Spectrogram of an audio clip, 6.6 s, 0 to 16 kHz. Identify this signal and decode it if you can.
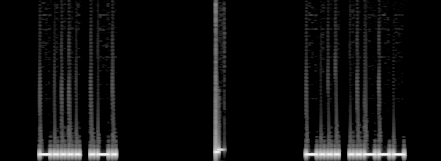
Morse code, heard as a keyed tone, about 22 wpm, 700 Hz. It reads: 6 R B 2
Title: Single-Letter Single-Number 22wpm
